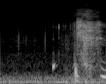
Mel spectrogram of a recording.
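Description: A brief intake of breath followed by one strong, explosive sneeze with a hissing burst of air.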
